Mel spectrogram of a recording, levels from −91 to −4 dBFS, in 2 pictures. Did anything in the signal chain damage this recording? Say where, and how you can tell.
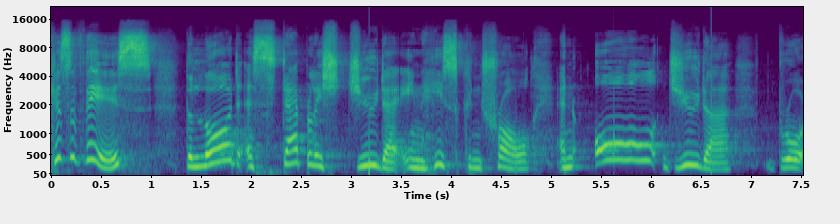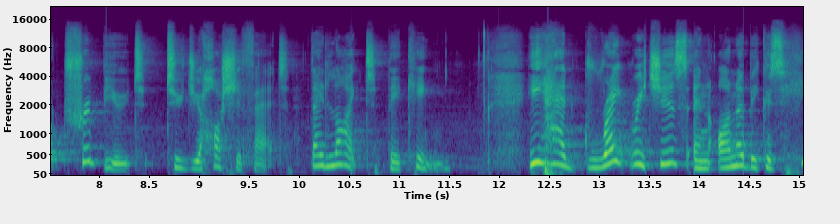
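Yes: periodic USB or driver dropouts at the driver/buffer stage. Something stalls the bus every 0.49 s from 3.18 s to 14.93 s, and about thirty chunks of roughly 10 ms are skipped outright, so the sound jumps forward with an evenly spaced tick wherever signal is present.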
